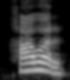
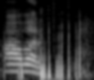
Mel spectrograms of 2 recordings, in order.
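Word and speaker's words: hour: पहले आता है तो वहां एच का उच्चारण नहीं किया जाएगा किसी भी स्पेलिंग में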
